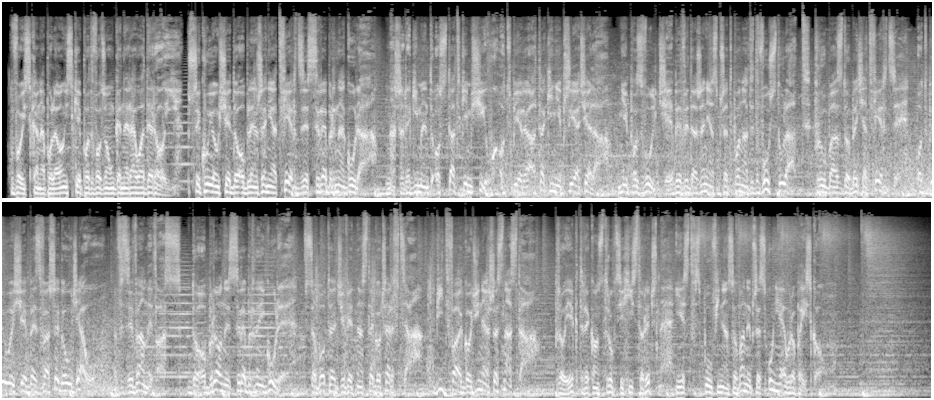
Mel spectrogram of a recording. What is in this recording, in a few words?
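Polish, male, narration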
